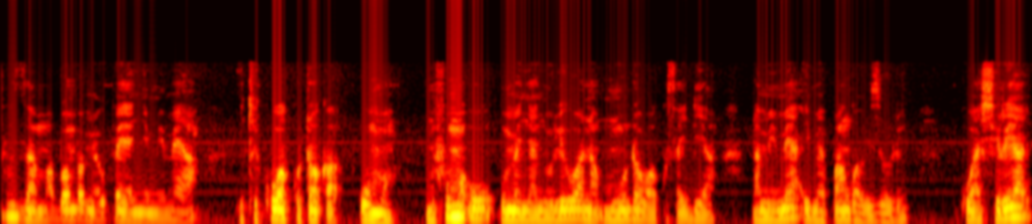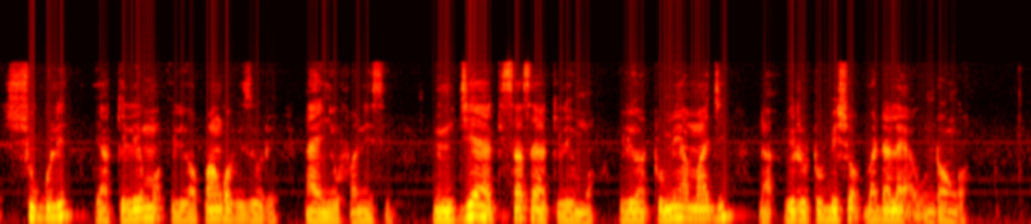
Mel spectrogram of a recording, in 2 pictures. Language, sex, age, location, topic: Swahili, male, 25-35, Nairobi, agriculture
